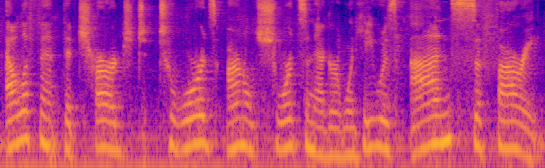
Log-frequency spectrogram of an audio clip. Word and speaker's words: Schwarzenegger: off but that's it correct me please schwarzkopf Schwarzenegger Schwarzenegger I said nagar but you know what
